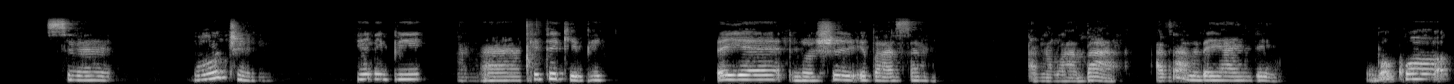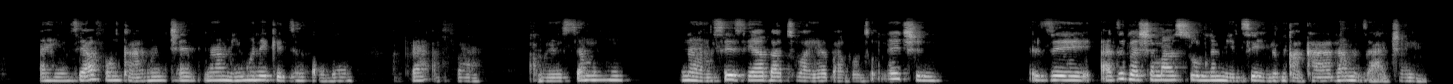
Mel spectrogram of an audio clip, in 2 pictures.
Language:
Akan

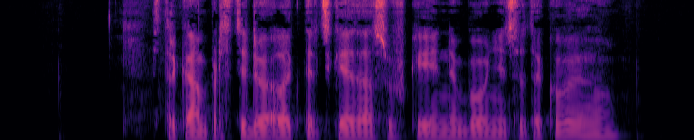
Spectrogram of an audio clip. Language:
Czech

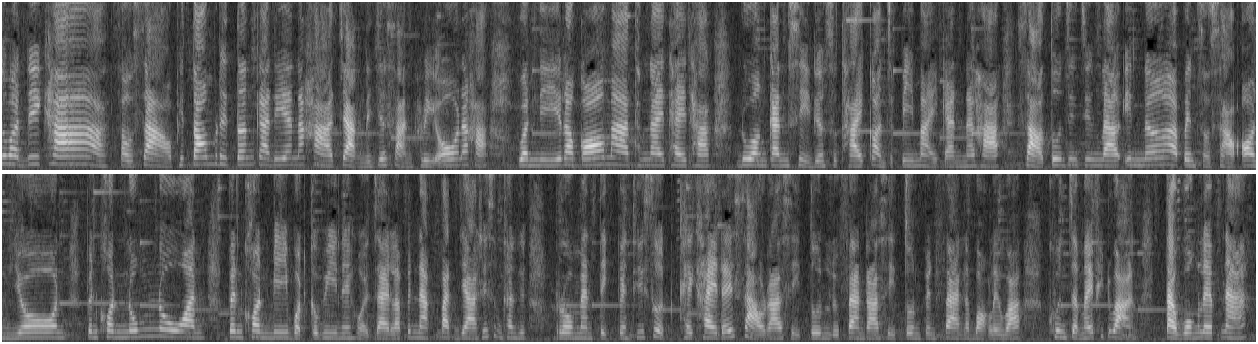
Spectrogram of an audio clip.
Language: Thai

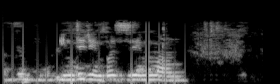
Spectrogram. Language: Kinyarwanda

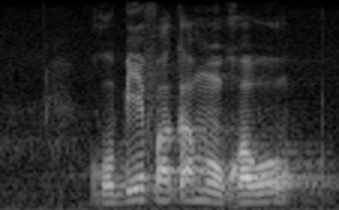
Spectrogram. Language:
Northern Sotho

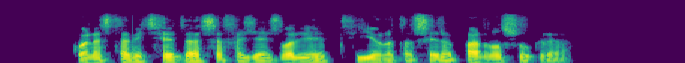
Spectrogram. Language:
Catalan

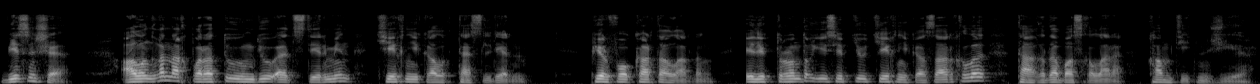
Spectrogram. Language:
Kazakh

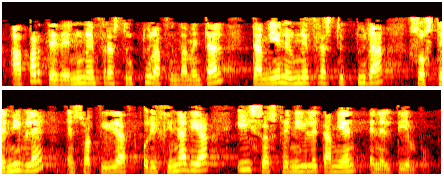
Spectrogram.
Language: Spanish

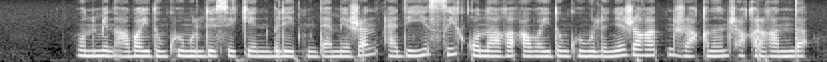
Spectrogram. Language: Kazakh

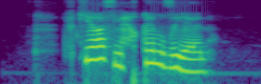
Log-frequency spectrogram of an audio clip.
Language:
Kabyle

